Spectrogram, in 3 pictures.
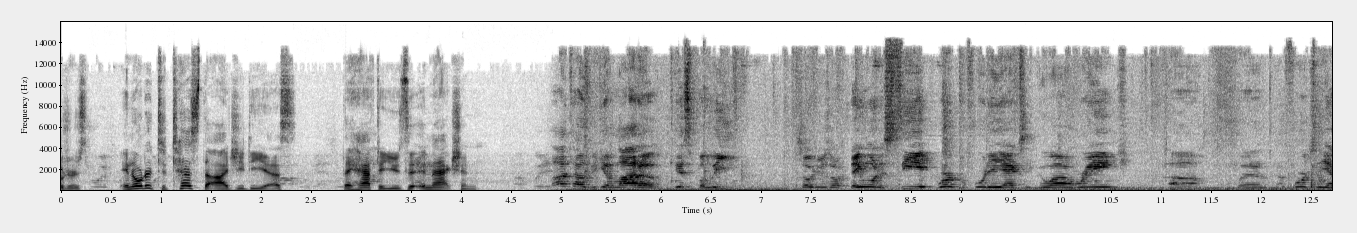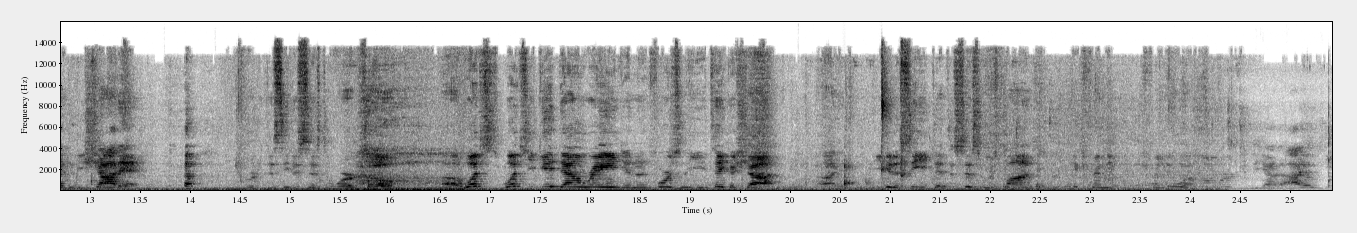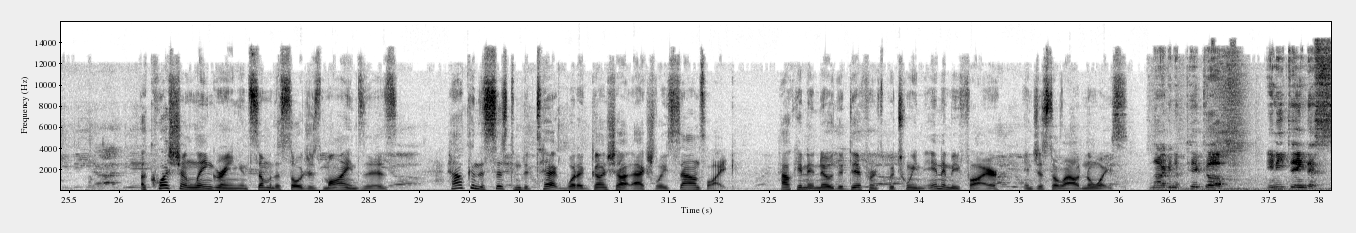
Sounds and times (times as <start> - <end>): Speech: 0.0 - 6.8, 7.4 - 38.1.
